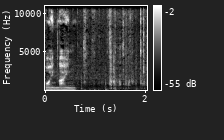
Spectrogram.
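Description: A card rubs against cardboard as it is slid out.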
